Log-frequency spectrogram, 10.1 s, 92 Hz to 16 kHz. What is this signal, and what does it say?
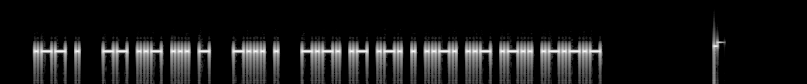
Morse code, heard as a keyed tone, about 28 wpm, 700 Hz. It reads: WE MUST BE CAREFUL.
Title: Sentences from Top 1600 Words 28wpm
